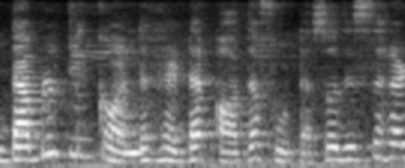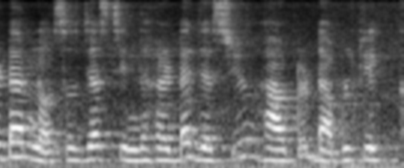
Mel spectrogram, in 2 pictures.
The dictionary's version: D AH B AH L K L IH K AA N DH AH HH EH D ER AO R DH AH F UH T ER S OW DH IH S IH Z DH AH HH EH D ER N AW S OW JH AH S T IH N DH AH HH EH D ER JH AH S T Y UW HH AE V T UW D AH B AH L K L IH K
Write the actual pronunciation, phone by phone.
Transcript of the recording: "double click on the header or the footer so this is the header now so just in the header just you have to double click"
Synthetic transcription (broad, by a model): D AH B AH L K L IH K AA N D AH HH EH D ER AO R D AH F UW T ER S OW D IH S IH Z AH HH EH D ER N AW S OW JH AH S T IH N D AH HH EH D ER JH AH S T Y UW HH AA W T UW D AH B AH L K L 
